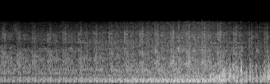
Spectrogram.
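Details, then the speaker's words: 1984 Toyota Land Cruiser FJ60 engine, which the previous owner coasted downhill and then put in gear going up the next hill. It starts right up with a rough, lumpy idle, what may be a dull knock toward the rear, heavy smoke and oil seeping possibly near cylinders 5 and 6. Owner suspects a blown piston or thrown rod. "so it starts right up sounds awesome you can hear uh what i think is a knock in the back and you can see the smoke is already pouring out"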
